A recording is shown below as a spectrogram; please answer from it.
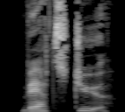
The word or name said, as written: værtsdyr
